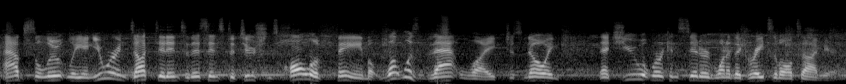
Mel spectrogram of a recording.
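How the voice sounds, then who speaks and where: A man's voice: high-pitched, expressive, brisk, a crowd in the background. A man working as a hockey announcer and interviewer, with a polished, formal live broadcast delivery. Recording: noisy live rink broadcast.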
